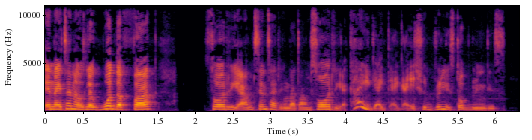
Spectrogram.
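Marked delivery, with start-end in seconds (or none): 0.8-1.5 play-acted, loud, angry, blurted exclamation. Retelling turning to a guy who passed by: retelling own angry outburst. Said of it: "And I was so mad".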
